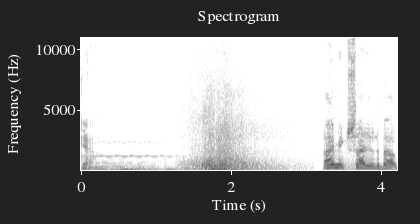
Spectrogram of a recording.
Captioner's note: wind blows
